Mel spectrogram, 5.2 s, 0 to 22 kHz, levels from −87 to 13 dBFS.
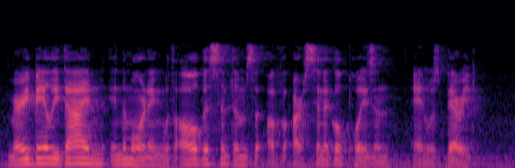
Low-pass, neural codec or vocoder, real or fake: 7.2 kHz; codec, 16 kHz, 16 kbps, FunCodec, trained on Chinese and English, 50 frames a second; fake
